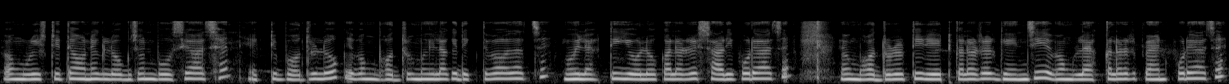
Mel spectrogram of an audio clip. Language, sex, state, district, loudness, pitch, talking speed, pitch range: Bengali, female, West Bengal, Malda, -23 LUFS, 245 Hz, 150 wpm, 235-260 Hz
